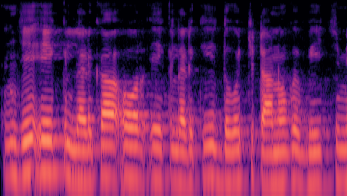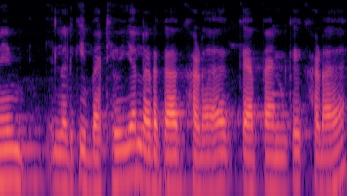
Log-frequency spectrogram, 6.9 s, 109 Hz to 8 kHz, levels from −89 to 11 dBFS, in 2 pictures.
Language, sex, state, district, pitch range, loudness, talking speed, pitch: Hindi, male, Bihar, Muzaffarpur, 135-155 Hz, -22 LUFS, 200 wpm, 145 Hz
